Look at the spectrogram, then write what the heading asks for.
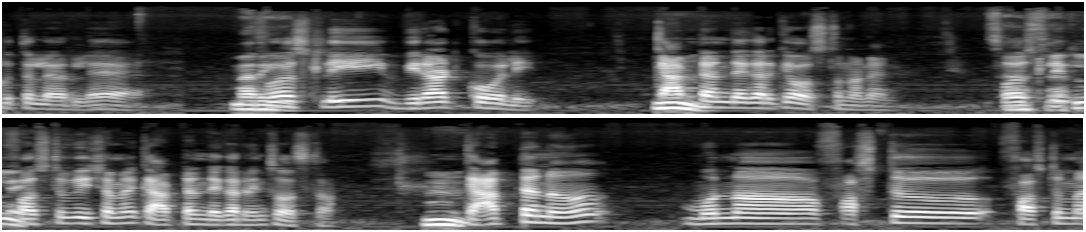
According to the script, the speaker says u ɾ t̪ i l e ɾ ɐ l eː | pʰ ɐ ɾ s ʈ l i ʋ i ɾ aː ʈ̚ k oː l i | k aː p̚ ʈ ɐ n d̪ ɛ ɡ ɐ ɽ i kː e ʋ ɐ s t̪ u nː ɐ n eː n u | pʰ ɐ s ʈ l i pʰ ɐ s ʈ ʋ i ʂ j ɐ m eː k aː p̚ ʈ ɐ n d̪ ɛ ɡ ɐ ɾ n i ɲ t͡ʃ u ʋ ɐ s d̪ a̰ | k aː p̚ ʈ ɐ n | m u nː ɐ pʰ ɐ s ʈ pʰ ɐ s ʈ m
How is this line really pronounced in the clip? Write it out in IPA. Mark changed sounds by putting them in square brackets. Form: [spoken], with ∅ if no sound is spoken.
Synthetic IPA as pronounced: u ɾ t̪ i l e ɾ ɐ l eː | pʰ ɐ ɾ s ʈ l i ʋ i ɾ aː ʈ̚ k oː l i | k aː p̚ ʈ ɐ n d̪ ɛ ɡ ɐ [ɾ] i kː e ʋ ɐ s t̪ u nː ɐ n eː n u | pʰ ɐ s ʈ l i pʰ ɐ s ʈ ʋ i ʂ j ɐ m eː k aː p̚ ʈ ɐ n d̪ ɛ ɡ ɐ ɾ n i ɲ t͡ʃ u ʋ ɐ s [t̪] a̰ | k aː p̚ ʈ ɐ n | m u nː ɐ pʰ ɐ s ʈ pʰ ɐ s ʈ m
